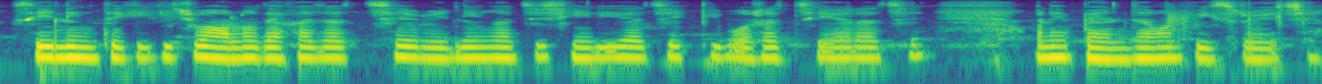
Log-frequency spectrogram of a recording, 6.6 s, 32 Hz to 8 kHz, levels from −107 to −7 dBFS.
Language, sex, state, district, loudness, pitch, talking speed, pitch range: Bengali, female, West Bengal, Dakshin Dinajpur, -16 LUFS, 180 Hz, 190 wpm, 175-185 Hz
